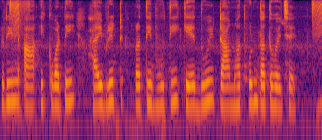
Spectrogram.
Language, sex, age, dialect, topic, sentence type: Maithili, female, 46-50, Eastern / Thethi, banking, statement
